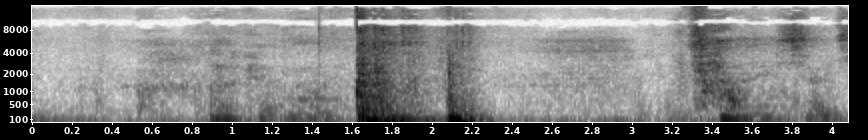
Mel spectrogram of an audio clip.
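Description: A heavy slab of meat thuds onto a metal counter.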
